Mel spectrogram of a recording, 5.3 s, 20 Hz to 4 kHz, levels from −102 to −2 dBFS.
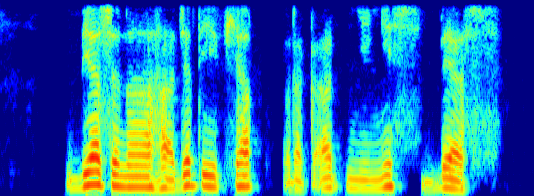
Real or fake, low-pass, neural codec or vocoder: real; 3.6 kHz; none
